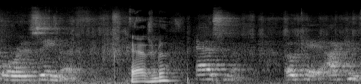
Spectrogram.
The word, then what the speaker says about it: azimuth: Oh, azimuth or a zeith. Azimuth. Azimuth. Okay. I can spell that but I can't say it.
